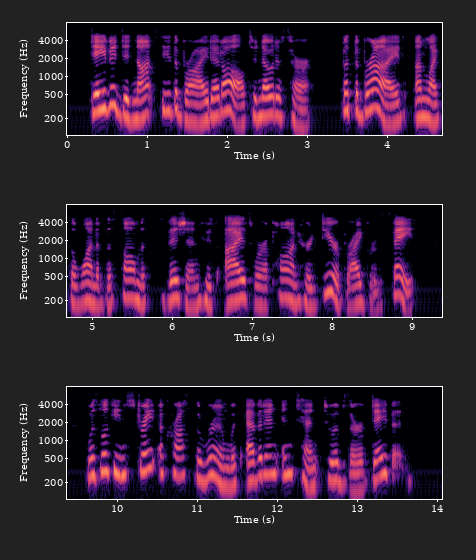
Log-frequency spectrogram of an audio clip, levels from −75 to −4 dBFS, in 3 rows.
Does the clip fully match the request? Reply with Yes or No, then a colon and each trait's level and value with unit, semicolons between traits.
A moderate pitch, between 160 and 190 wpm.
No: high, 210 Hz; average, 175 wpm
